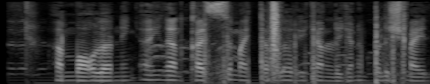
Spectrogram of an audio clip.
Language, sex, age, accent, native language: Uzbek, male, 18-24, Xorazm, Uzbek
